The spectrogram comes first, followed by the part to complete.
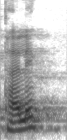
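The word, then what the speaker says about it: phthalic: ये थैल्डिहाइड था, ये क्या होगा आपका, थैलिक एसिड, तो PH आपका साइलेंट, THALIC थैलिक एसिड, ठीक है।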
